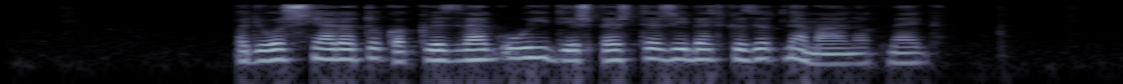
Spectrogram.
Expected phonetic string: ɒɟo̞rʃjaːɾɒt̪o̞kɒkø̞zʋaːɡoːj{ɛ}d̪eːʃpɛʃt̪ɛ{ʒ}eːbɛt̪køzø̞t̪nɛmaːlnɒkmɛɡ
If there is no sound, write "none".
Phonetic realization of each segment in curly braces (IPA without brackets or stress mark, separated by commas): i, ʒ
